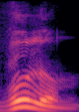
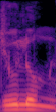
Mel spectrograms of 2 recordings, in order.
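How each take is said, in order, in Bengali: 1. প্রথম ধ্বনিতে জিভ দাঁতের মাঝখানে থাকে। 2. প্রথম ধ্বনিটি সাধারণ z ধ্বনি। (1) "এটা হচ্ছে জুলুম" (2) "আসলে জুলুম না"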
